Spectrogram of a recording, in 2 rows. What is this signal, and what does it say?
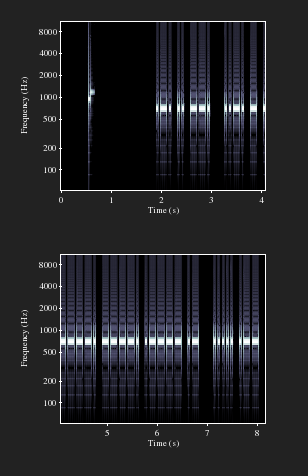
Morse code, heard as a keyed tone, about 28 wpm, 700 Hz. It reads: RIG FT991A 5W
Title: Practice QSO - Exchange 2 - Info - 28wpm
